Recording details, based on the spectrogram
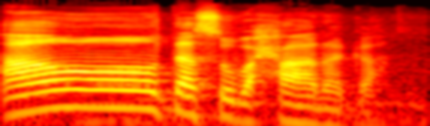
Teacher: اخفا اسے کہتے ہیں کہ خفی کر کے پڑھ رہے ہیں، نون پورا واضح نہیں کر رہے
